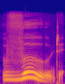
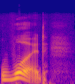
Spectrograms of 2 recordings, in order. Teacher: the W sound, learners often replace it with V, saying vood instead of would.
